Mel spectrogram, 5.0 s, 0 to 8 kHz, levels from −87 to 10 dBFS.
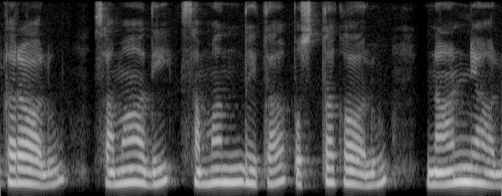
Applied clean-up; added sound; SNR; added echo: none; none; none; none.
